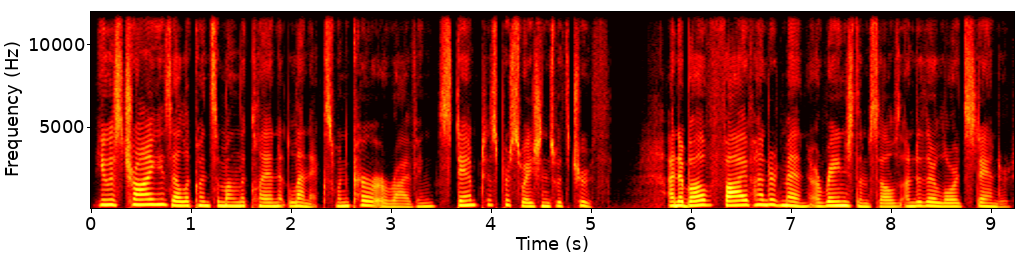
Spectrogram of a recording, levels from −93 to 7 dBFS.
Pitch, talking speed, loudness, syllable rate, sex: 235 Hz, 190 wpm, -18 LUFS, 5.7 syllables/s, female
